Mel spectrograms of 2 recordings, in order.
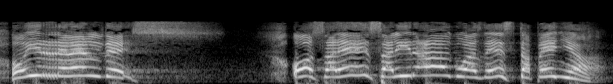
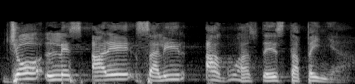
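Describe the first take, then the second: First: High, slow furious shout "Oí rebeldes"; angry shout. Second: Slow plain reading with "Yo" stressed. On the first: Acted. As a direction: roar it at the rebels, drawn out. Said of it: "estaba tan enojado que le dijo". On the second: Shown as a demonstration. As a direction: quote it calmly, leaning on "Yo". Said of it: "¿Y qué dijo él?".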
